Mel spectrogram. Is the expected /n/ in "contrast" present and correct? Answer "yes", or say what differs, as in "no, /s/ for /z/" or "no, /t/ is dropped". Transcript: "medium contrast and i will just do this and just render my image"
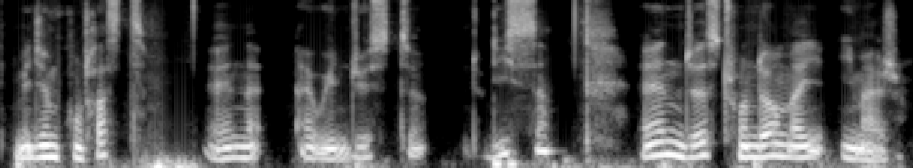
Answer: no, /n/ is dropped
